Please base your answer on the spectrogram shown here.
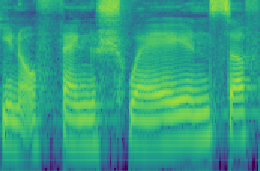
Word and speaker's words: feng shui: To know feng shui.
